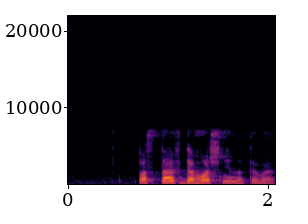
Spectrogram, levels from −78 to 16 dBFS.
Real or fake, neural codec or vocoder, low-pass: real; none; 7.2 kHz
